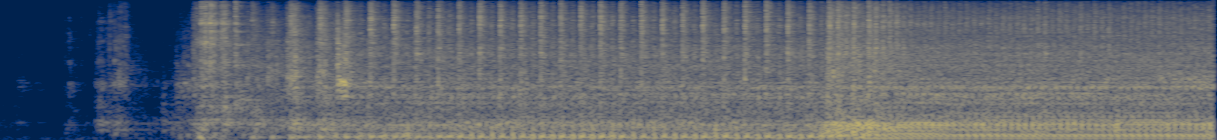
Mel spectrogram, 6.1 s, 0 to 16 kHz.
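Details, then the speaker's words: Cub Cadet 3224 3200 psi pressure washer engine after carburetor cleaning, started with full choke and throttle wide open: pull-start catches within a second, quick even putter settles into a steady higher run with no sputter or hunting; runs clean. "Alrighty, she is good to go. Thanks for watching."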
